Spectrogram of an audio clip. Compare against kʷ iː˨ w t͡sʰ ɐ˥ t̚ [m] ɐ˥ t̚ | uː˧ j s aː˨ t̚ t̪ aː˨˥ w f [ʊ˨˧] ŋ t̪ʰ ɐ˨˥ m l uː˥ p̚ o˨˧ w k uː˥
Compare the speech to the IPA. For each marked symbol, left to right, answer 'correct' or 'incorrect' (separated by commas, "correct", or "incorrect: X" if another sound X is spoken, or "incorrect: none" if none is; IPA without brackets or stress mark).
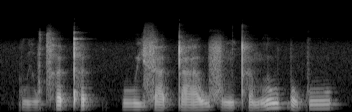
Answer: incorrect: pʰ, incorrect: ʊ˨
